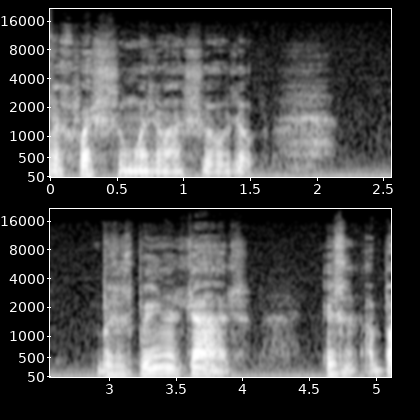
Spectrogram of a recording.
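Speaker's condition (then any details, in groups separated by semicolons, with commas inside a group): Stage 4 tongue cancer, hemiglossectomy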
